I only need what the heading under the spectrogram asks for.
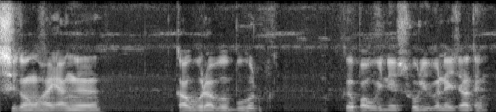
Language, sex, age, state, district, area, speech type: Bodo, male, 60+, Assam, Kokrajhar, rural, spontaneous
